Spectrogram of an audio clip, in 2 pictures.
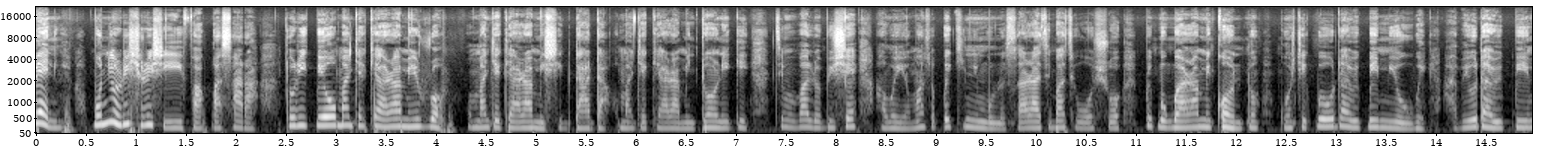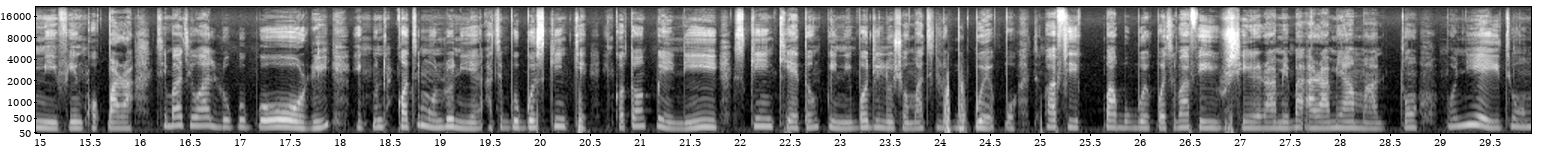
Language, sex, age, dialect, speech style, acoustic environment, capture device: Yoruba, female, 25-34, Nigeria - Lagos Yoruba, relaxed; focused, silence, mobile / macOS / Safari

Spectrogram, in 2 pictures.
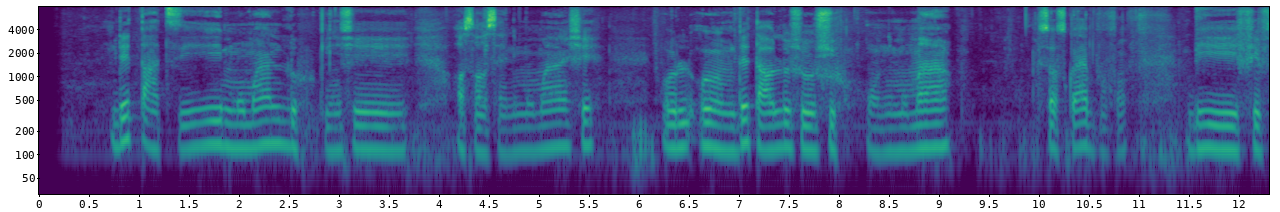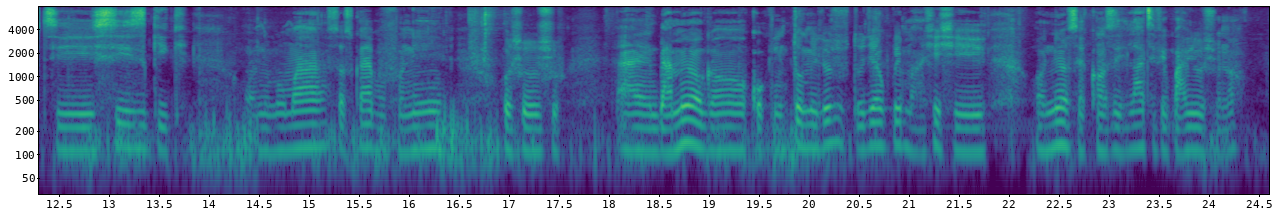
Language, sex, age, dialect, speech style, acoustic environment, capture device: Yoruba, male, 35-44, Nigeria - Nigerian Standard, relaxed, nature, mobile / Linux / Chrome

